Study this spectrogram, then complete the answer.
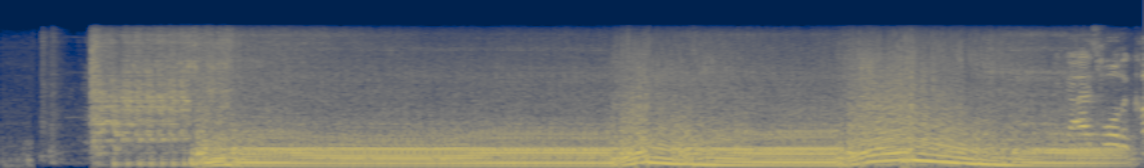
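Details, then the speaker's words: Turbo Miata idling on a new eBay catback after fixing an exhaust leak at the right side of the exhaust manifold, where a coolant-line tab was trapped under it: cranks, catches, steady even idle with smooth blips, no leak ticking. "So quick fix, and as you can see, it sounds pretty good."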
